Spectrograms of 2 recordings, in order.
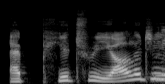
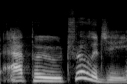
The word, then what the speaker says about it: Apu Trilogy: of respect, you look at that and say, Aputriology? Yeah, That that's how I doesn't, pronounced it. as opposed to Apu Trilogy.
